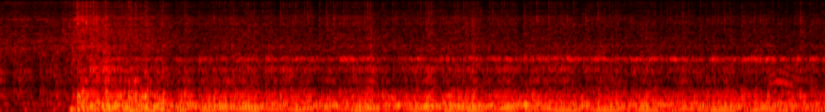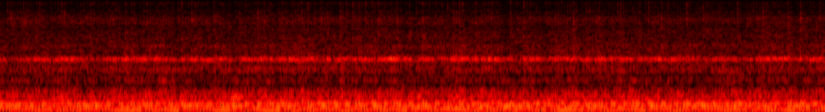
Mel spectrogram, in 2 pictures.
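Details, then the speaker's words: Race car first start after sitting over a year: engine fires and settles into a steady, even idle with no stumble; runs properly. "so uh motor runs uh it sounds great"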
